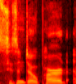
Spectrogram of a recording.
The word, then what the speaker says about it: Susan Dopart: I'm Susan Dopart.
